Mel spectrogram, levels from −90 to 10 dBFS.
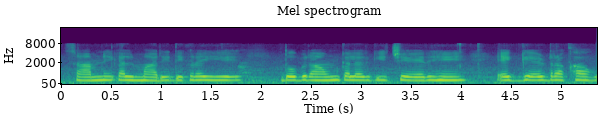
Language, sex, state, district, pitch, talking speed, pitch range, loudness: Hindi, female, Bihar, Darbhanga, 215 Hz, 190 wpm, 210-220 Hz, -13 LUFS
